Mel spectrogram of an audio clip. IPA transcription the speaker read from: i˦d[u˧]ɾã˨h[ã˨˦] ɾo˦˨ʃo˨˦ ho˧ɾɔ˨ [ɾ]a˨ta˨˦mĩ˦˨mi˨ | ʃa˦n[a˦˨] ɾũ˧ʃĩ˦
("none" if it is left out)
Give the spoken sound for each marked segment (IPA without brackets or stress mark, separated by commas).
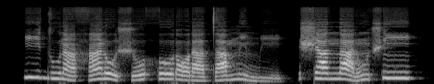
u˧, ã˨˦, ɾ, a˦˨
